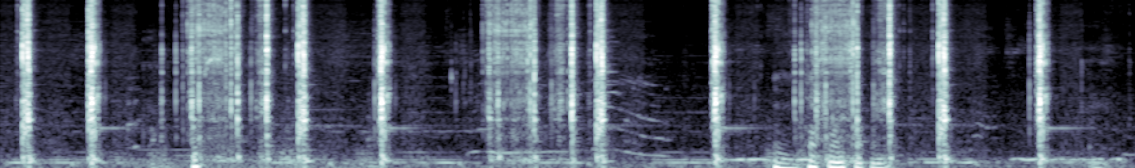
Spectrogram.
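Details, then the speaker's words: Nikkorex F camera shutter on B mode, held for one second: sharp clacks with a clean one-second gap between opening and closing, shutter timing correct. "that's how it's supposed to sound"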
